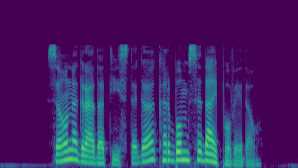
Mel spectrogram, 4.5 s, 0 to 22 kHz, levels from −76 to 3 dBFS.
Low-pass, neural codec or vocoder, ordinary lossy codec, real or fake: 7.2 kHz; codec, 16 kHz, 4 kbps, X-Codec, HuBERT features, trained on balanced general audio; none; fake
